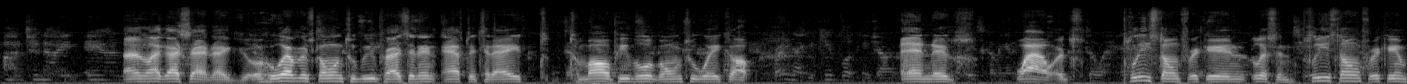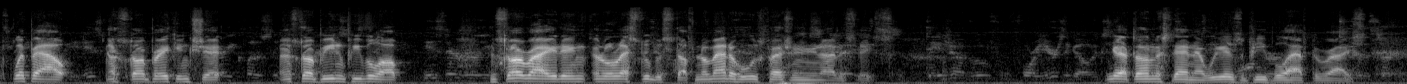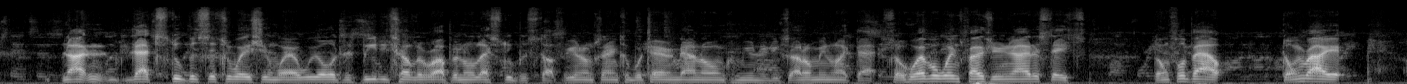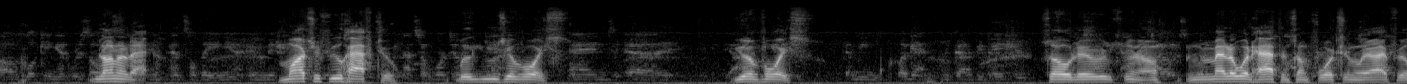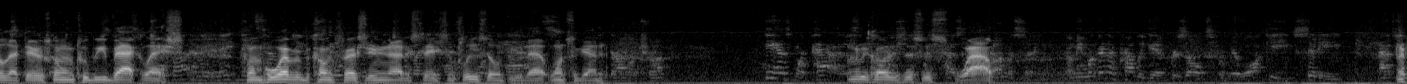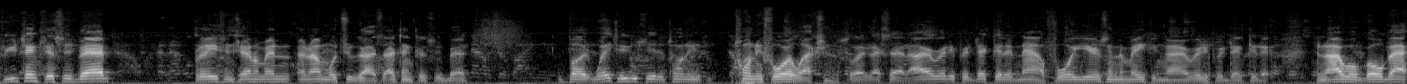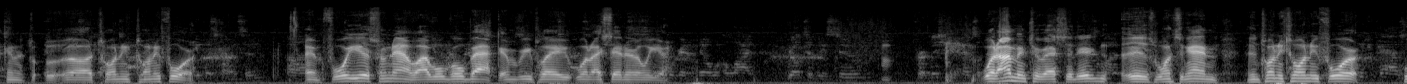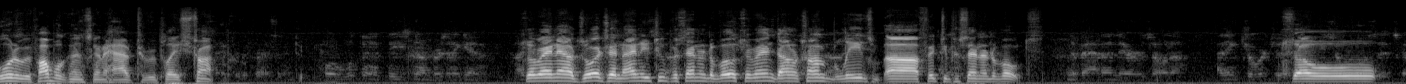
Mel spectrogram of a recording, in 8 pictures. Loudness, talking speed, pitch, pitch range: -22 LUFS, 150 wpm, 120 Hz, 110-135 Hz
